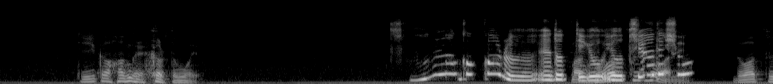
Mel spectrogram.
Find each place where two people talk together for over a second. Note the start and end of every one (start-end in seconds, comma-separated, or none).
5.7-6.9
